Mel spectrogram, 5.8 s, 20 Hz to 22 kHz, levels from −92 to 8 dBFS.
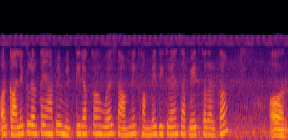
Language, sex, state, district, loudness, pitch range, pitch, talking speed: Hindi, female, Chhattisgarh, Bilaspur, -18 LUFS, 195-225 Hz, 210 Hz, 195 wpm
